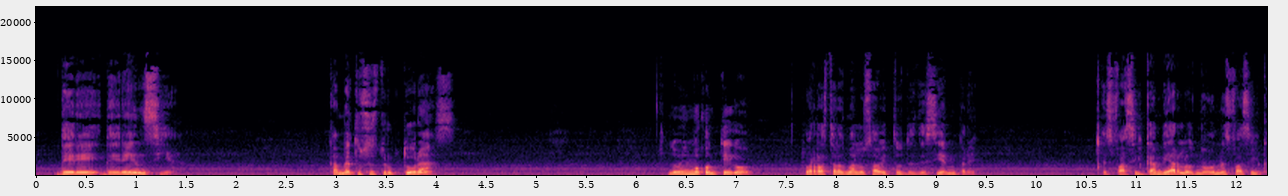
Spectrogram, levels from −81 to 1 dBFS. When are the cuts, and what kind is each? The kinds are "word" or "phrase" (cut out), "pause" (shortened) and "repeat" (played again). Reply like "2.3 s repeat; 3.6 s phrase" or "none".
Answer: 2.8 s pause

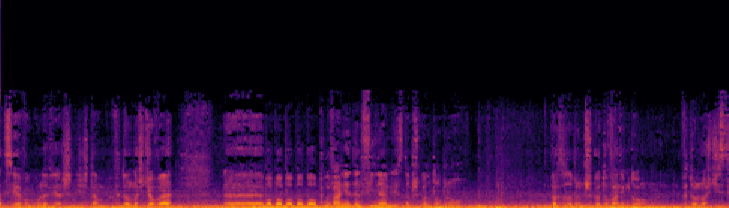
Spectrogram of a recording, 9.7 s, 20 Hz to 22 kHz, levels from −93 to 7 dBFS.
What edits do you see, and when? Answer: 3.5 s word; 5.7 s word

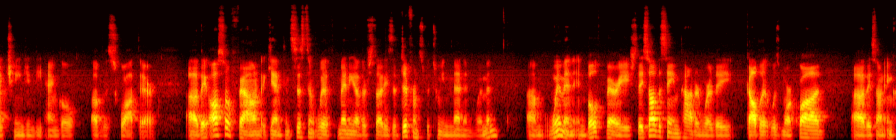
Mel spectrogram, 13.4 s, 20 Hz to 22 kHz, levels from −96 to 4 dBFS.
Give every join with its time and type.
none

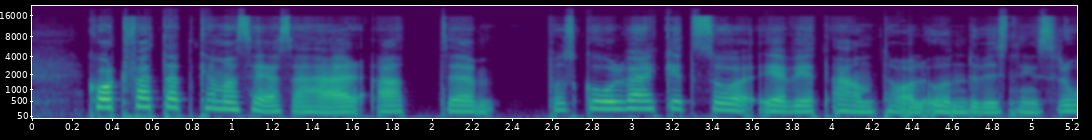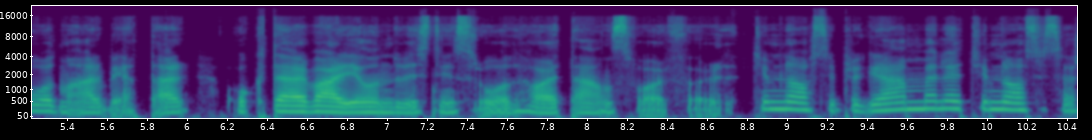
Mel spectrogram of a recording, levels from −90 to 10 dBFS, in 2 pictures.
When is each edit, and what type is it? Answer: 5.4 s word; 6.1 s pause; 8.8 s word

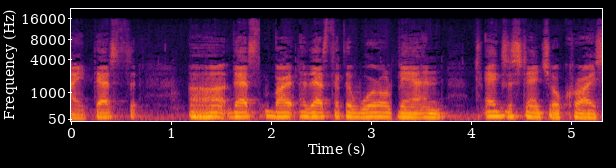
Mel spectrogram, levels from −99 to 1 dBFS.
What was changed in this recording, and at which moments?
1.9 s word; 2.7 s word; 3.2 s word; 4.1 s word

